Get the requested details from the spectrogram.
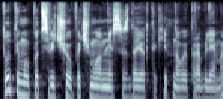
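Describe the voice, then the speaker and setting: This man's voice has a dark, mellow tone. The sound is dry and close, with no echo. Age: 30s. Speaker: IT delivery manager. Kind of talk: interview podcast.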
